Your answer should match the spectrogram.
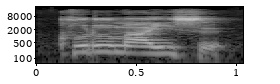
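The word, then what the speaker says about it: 車椅子: 발음은 구르마이스.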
